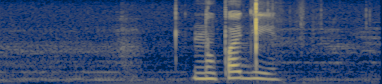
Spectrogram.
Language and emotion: Russian, neutral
